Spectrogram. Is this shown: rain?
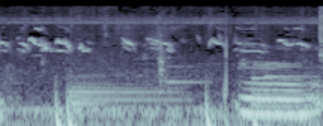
no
